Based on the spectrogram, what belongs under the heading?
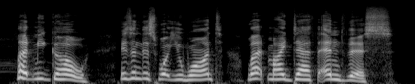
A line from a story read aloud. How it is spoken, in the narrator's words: Belle screamed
